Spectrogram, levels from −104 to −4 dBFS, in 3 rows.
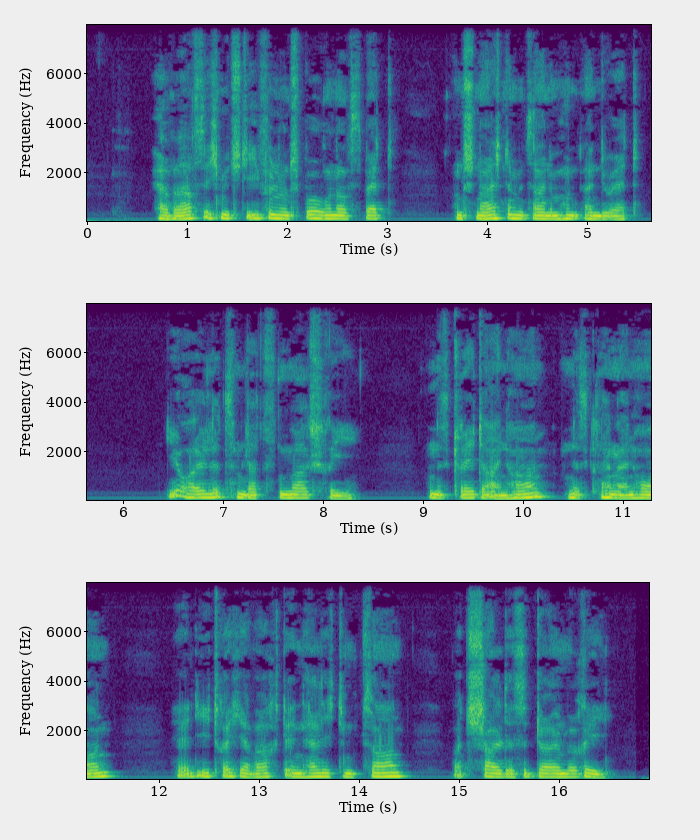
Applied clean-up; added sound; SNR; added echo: none; none; none; none.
